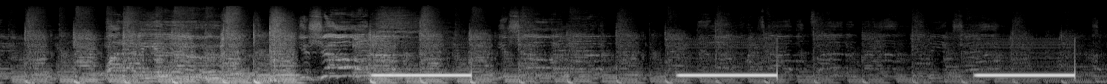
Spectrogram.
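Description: A telephone line's ringing tone while a call is placed: three steady, even beeps of about a second each, spaced a couple of seconds apart, sounding over busy background music.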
